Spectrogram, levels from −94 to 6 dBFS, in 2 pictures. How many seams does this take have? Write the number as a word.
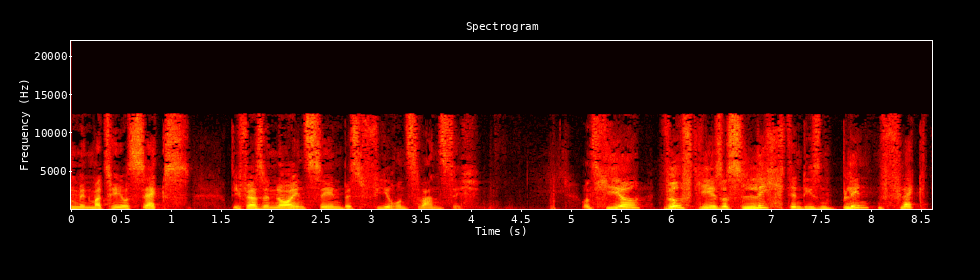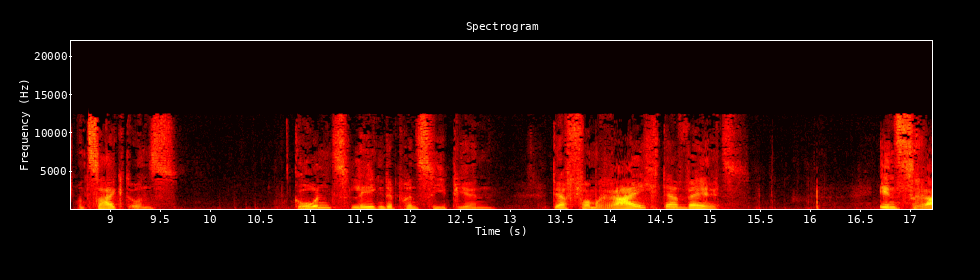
three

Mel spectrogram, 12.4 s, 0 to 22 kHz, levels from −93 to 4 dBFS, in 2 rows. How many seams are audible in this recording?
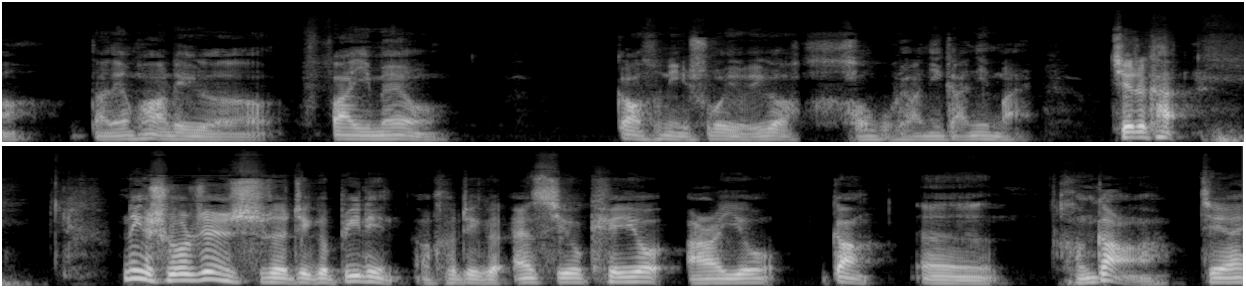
three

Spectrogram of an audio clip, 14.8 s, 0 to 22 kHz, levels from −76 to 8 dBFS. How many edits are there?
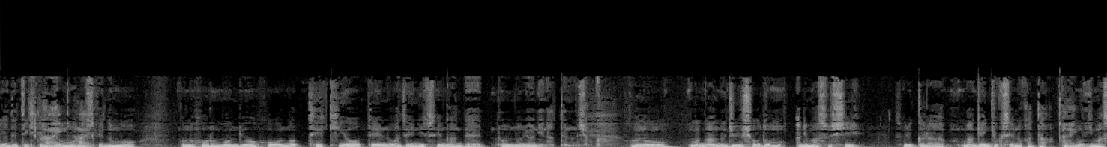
one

